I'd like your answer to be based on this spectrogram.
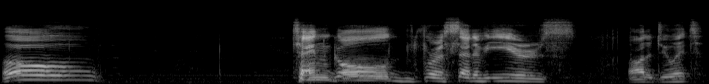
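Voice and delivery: high, loud start that settles down; dwarf making an offer. Acted. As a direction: announce the price loudly as the dwarf. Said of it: "the dwarf will probably turn and say".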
